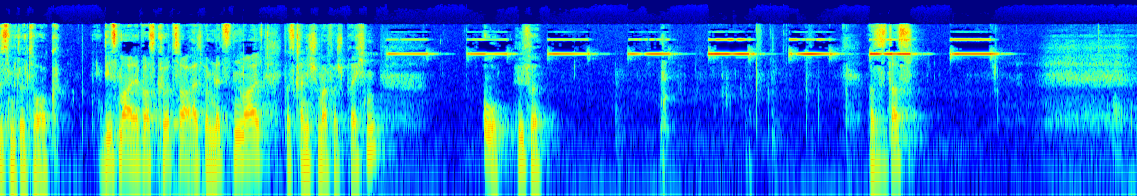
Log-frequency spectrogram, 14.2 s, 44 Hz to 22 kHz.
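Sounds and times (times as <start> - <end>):
speech: 0.0 - 5.0, 6.0 - 6.9, 10.9 - 11.5
shrill piercing smoke alarm beeps: 4.5 - 12.9.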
